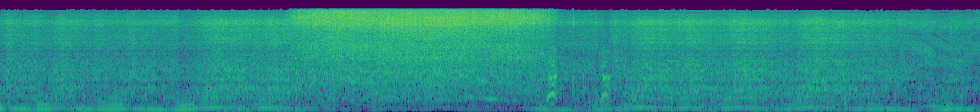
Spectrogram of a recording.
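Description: The stock exhaust on an Audi Quattro five-cylinder rises and falls through repeated revs, with a short gap of quieter running partway through. Someone shouts briefly over the engine.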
